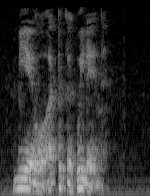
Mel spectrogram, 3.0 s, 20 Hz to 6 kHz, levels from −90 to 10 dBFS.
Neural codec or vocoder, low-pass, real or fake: none; 5.4 kHz; real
